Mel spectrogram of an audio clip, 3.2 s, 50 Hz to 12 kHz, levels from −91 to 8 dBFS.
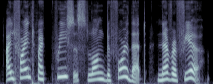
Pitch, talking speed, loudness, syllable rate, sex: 265 Hz, 170 wpm, -16 LUFS, 4.8 syllables/s, female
